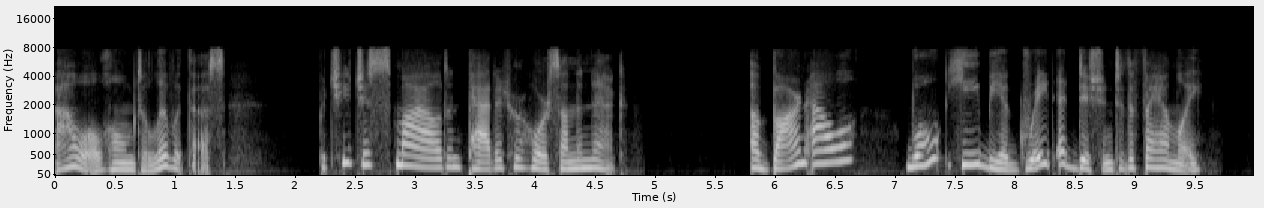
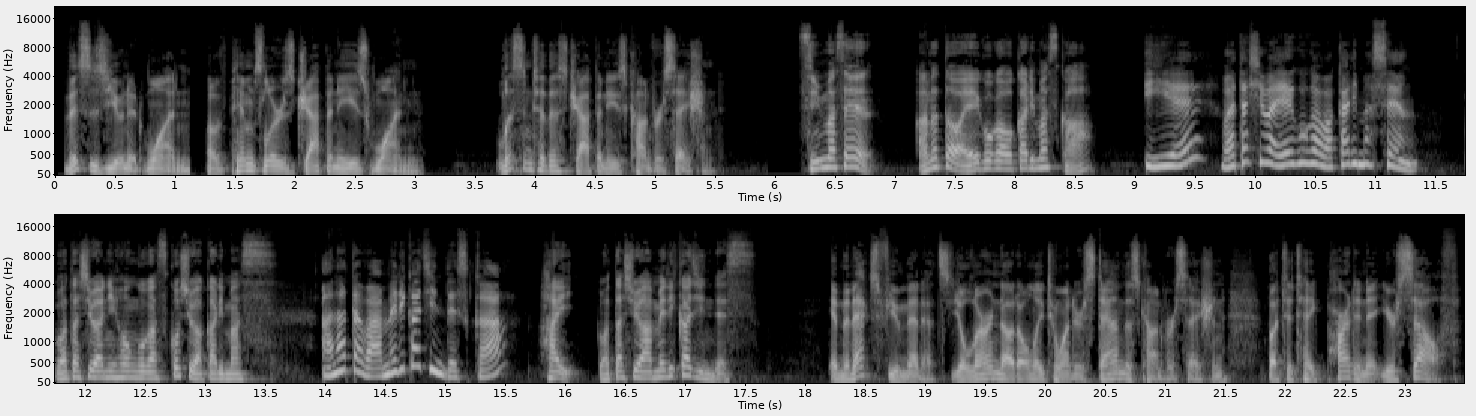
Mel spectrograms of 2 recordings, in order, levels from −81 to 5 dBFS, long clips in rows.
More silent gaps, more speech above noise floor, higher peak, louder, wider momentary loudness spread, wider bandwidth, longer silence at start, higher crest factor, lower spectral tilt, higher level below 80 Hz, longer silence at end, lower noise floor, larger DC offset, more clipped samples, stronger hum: neither; first, 55 dB vs 42 dB; about the same, -4 dBFS vs -4 dBFS; first, -20 LUFS vs -26 LUFS; about the same, 10 LU vs 8 LU; second, 8 kHz vs 15.5 kHz; about the same, 0 s vs 0.1 s; second, 16 dB vs 22 dB; first, -6 dB/octave vs -4.5 dB/octave; about the same, -50 dBFS vs -54 dBFS; first, 0.45 s vs 0.05 s; first, -75 dBFS vs -67 dBFS; neither; neither; neither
